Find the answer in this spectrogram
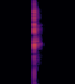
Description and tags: Different Click sounds
And maybe send me link to the video.
Click, lego, stone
